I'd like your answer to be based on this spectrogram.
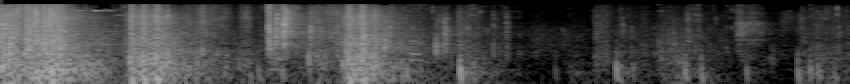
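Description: Gunfire during a Rainbow Six Siege terrorist hunt: several sharp bursts of shots up close, dense in the first seconds, then sparser single cracks and thuds trailing off.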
